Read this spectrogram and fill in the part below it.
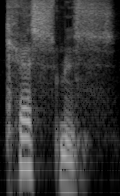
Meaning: Christmas
- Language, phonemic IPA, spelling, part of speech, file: Navajo, /kʰɛ́ʃmɪ̀ʃ/, Késhmish, noun, Nv-Késhmish.ogg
